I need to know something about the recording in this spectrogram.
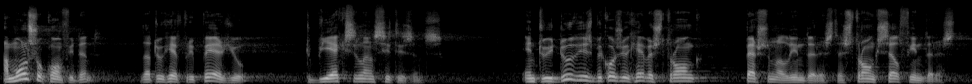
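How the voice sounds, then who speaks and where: A man's voice: medium pitch, very animated, normal speed. A man with a Greek accent giving a formal commencement address from a podium, building to emphatic, repeated rhetorical phrases. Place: large indoor ceremony hall. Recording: long reverb of a large hall.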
